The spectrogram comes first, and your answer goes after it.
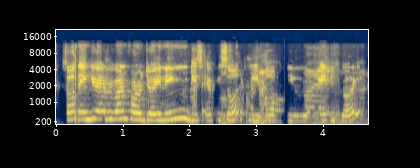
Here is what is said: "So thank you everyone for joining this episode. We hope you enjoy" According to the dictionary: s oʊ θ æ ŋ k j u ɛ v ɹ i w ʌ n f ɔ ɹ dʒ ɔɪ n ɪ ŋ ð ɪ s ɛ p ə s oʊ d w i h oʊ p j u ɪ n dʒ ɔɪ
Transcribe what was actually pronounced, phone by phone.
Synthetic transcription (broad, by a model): s oʊ t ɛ ŋ k j u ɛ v ɹ i w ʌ n f ɔ ɹ dʒ ɔɪ n ɪ ŋ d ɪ s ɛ p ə s oʊ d w i h oʊ p j u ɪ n dʒ ɔɪ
